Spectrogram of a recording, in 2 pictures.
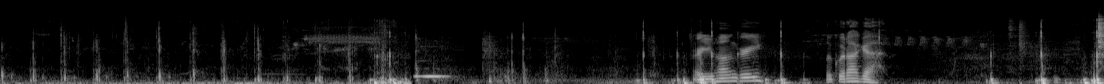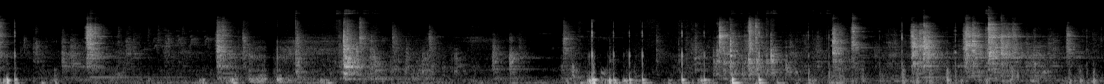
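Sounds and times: metal gate rattling: 9.6 - 22.0
heavy thumps: 9.9 - 22.0.

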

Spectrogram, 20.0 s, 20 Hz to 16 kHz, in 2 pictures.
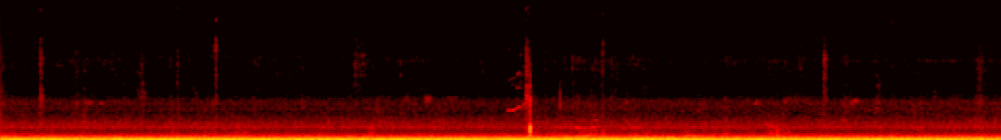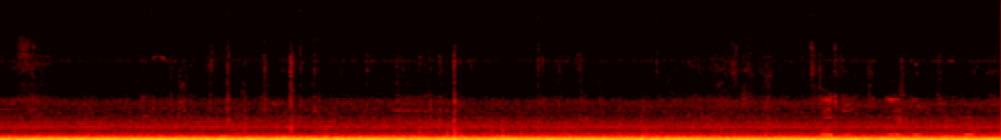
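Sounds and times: aircraft cabin engine rumble: 0.0 - 20.0.

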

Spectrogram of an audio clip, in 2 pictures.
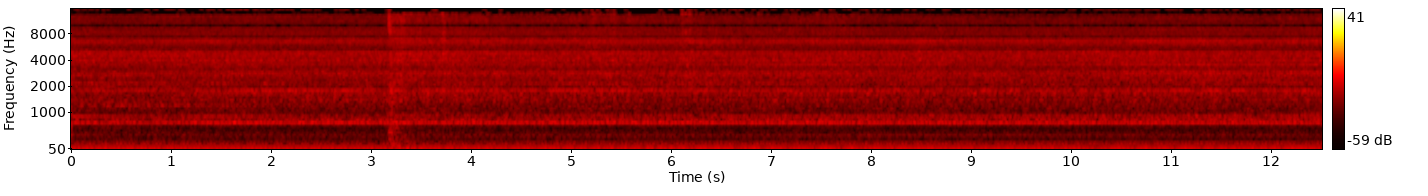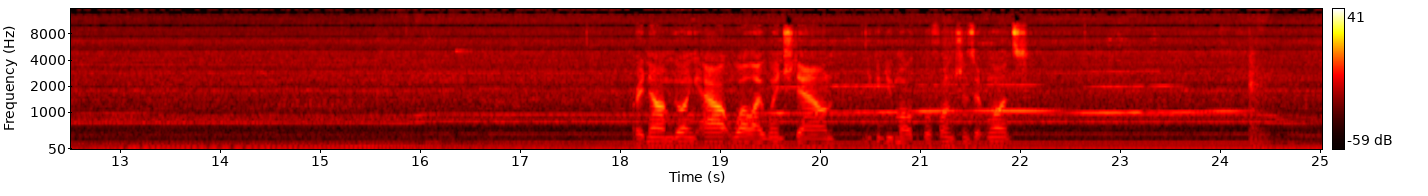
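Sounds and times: diesel engine running: 0.0 - 25.0
crane hydraulics whining: 12.5 - 25.0.

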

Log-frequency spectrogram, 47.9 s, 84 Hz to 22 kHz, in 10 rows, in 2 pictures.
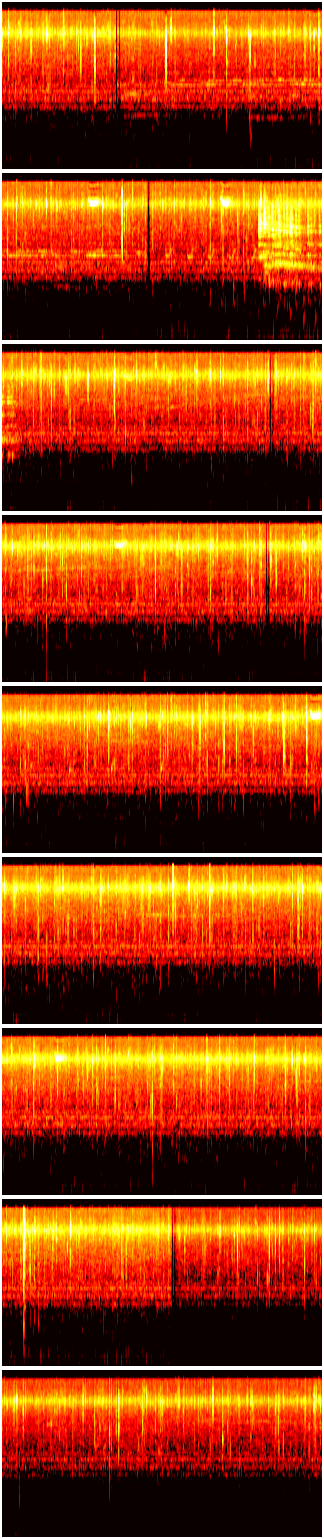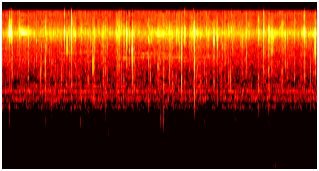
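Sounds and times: raindrops ticking: 0.0 - 47.9
turkey gobbling: 1.8 - 10.0.

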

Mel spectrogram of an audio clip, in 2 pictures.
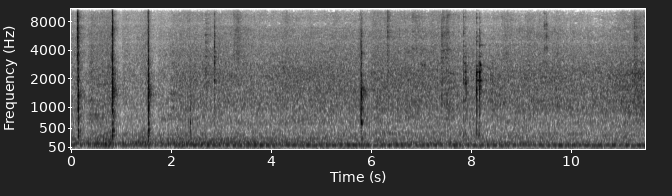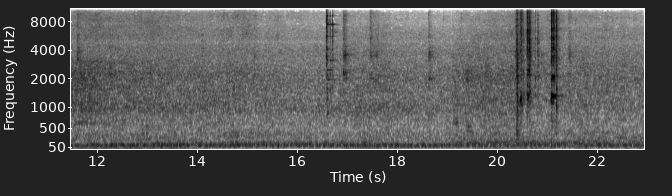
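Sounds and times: plates and utensils clinking: 7.4 - 8.4.

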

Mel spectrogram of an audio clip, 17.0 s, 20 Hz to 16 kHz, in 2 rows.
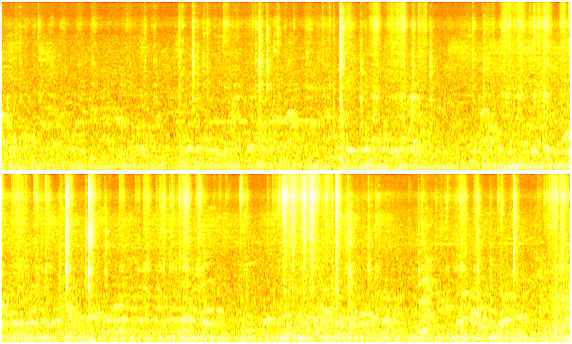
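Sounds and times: knife scraping coconut husk: 5.0 - 6.5, 7.3 - 11.7.

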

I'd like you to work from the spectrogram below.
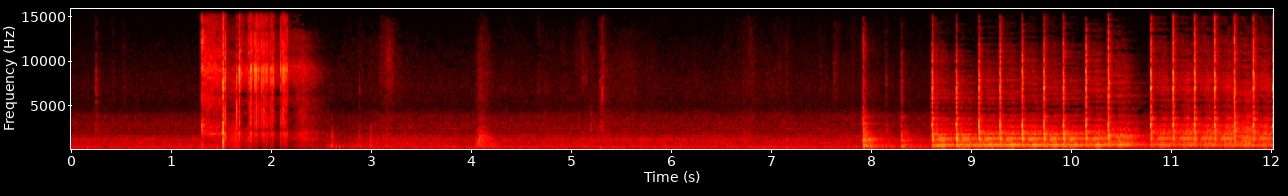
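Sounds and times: hammer tapping steel panel: 8.0 - 12.0.

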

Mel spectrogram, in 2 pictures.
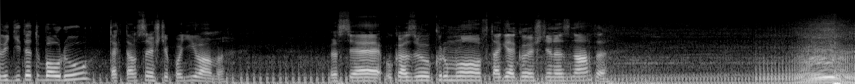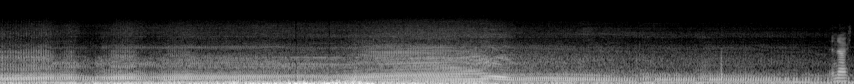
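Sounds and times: dirt bike engine revving: 0.0 - 17.0
wind on microphone: 9.3 - 14.2.

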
